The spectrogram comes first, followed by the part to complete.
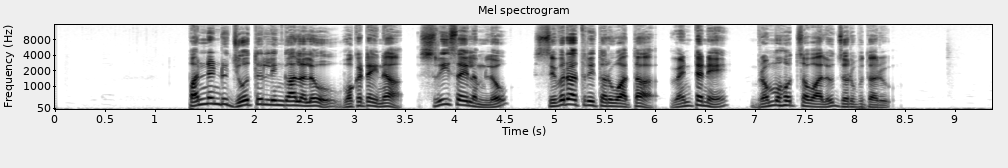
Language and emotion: Telugu, neutral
